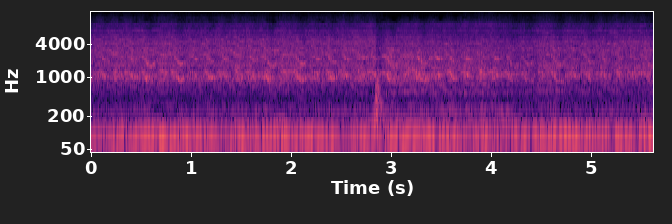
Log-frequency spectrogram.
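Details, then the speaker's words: 1968 Chevy Bel Air small block, sitting 8 years, cranked on a jump starter while watching for oil pressure: steady starter-driven churning with an even low beat, no firing; turns freely. "Ooh, she didn't like that, did she? I'm looking for oil pressure."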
